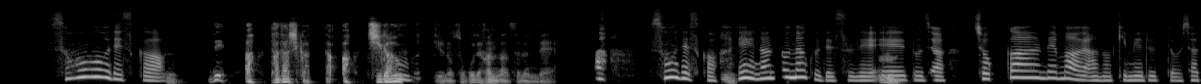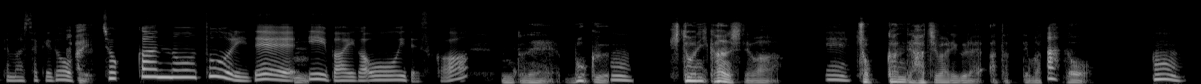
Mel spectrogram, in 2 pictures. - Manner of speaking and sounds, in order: other background noise
- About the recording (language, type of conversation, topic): Japanese, podcast, 直感と理屈、普段どっちを優先する？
